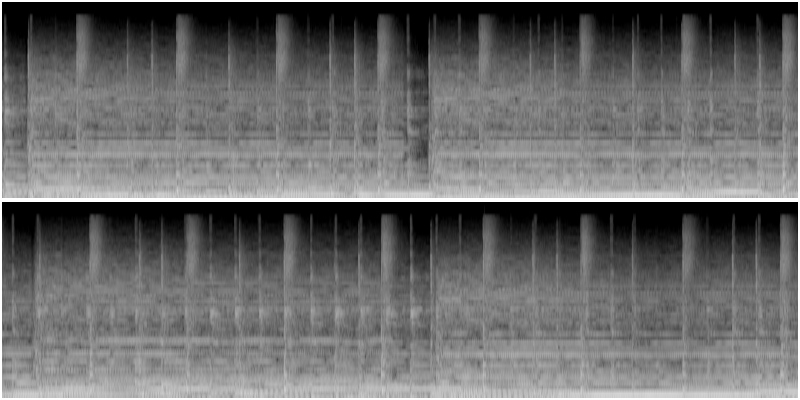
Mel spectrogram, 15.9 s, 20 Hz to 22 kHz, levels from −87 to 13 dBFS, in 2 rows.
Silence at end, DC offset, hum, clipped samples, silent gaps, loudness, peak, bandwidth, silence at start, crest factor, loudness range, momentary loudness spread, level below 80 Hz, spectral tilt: 0 s; under 0.1%; none; under 0.1%; none; -11 LUFS; 0 dBFS; 13 kHz; 0 s; 10 dB; 3 LU; 4 LU; -16 dBFS; -6.5 dB/octave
